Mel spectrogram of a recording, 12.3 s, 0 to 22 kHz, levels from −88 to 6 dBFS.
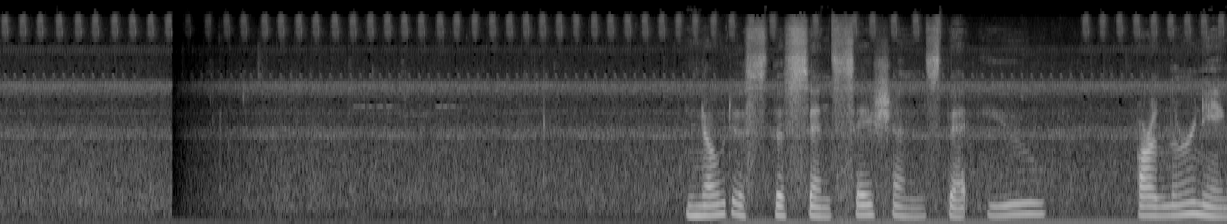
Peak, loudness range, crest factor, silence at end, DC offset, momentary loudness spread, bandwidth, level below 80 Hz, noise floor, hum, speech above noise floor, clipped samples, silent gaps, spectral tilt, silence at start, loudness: -8 dBFS; 15 LU; 22 dB; 0 s; under 0.1%; 16 LU; 18 kHz; -54 dBFS; -52 dBFS; none; 26 dB; under 0.1%; none; -3 dB/octave; 0 s; -28 LUFS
